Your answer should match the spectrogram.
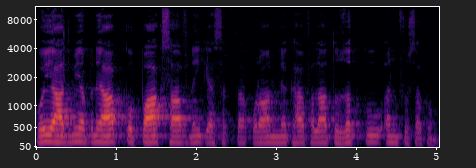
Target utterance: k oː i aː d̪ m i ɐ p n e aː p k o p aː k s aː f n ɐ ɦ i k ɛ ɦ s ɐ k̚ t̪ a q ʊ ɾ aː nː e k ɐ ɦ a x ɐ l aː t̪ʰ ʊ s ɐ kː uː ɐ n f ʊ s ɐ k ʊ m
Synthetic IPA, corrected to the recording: k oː i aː d̪ m i ɐ p n e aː p k o p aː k s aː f n ɐ ɦ ĩ k ɛ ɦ s ɐ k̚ t̪ a q ʊ ɾ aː nː e k ɐ ɦ a f ɐ l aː t̪ ʊ z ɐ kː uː ɐ n f ʊ s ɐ k ʊ m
